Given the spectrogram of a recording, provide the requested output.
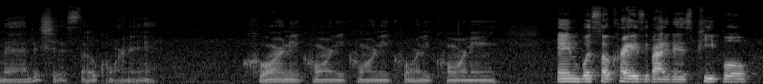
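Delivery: ordinary delivery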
